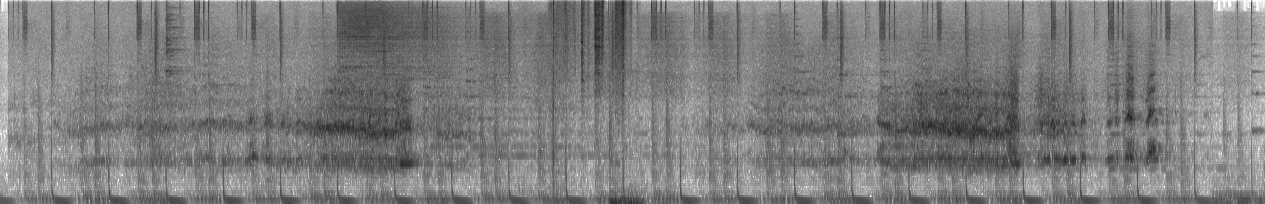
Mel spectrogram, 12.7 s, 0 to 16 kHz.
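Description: An MG4 Electric driven through a slalom in sport mode squeals and skids its tires in repeated loud wavering swells, with rhythmic thumping underneath and no engine roar.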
